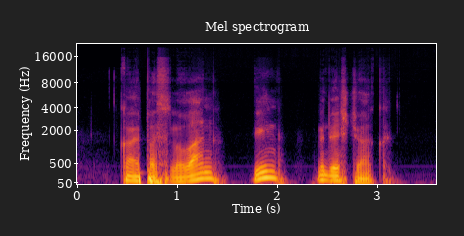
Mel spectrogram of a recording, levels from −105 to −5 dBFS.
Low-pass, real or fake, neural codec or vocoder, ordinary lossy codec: 19.8 kHz; fake; codec, 44.1 kHz, 7.8 kbps, DAC; Opus, 24 kbps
